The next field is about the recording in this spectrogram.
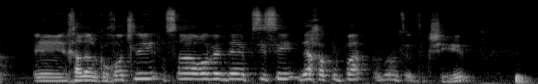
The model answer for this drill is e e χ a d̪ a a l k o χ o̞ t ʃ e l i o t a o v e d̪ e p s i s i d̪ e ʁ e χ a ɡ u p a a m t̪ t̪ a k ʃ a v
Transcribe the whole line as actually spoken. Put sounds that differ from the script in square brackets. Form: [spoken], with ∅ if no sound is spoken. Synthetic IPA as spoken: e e χ a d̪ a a l k o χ o̞ t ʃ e l i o [s] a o v e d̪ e p s i s i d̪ e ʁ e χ a [k] u p a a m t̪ t̪ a k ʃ [i] v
